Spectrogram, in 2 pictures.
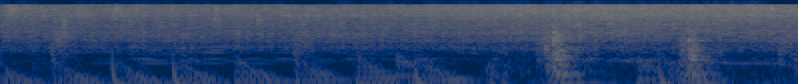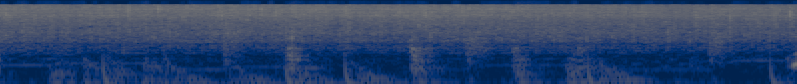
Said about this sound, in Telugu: పసుపు వేసుకున్న తర్వాత ఈ టమాటానంతా కూడా మెత్తగా అయ్యే వరకు ఉడికించుకోవాలి.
